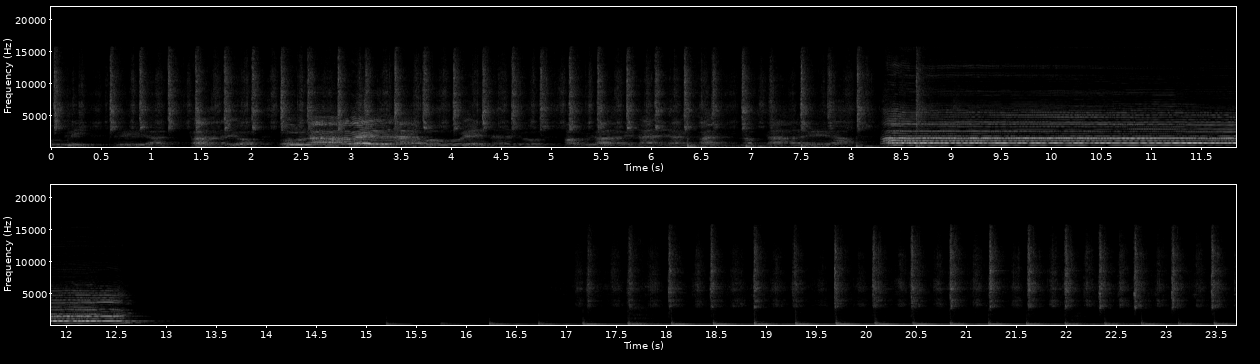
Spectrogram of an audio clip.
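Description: A women's dance song: singing over a shaken rattle keeping an even beat, then one long held note. After a silence of about two seconds, the rattle beat comes back at about two to three shakes a second over a low steady tone.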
